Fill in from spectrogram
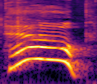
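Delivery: put-on distant child's cry for help. A narrator's reading. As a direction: call out desperately from far away.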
